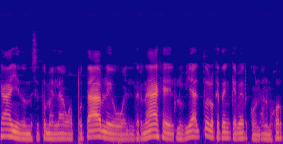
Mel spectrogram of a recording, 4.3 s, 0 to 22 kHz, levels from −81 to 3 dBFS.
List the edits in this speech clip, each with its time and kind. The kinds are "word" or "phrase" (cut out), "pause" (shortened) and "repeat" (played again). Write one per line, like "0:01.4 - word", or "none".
0:02.6 - word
